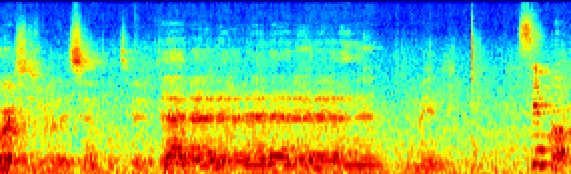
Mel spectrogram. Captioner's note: imitates melody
